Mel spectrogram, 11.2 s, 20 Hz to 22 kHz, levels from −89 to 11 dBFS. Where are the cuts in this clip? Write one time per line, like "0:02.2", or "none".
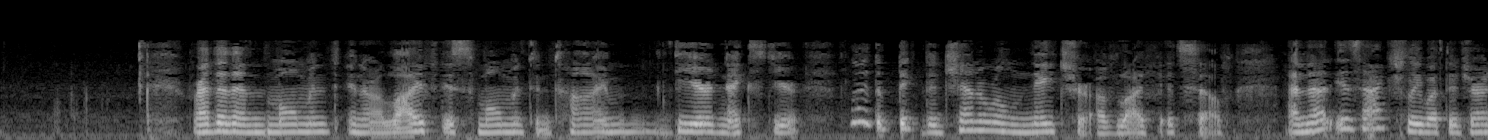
0:02.0
0:05.1
0:06.9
